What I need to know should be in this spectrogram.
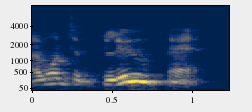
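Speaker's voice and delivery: emphasis lands on the word blue. Showing how stressing the right word shapes meaning: stress on blue. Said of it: "if you stress the right word, as in blue".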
